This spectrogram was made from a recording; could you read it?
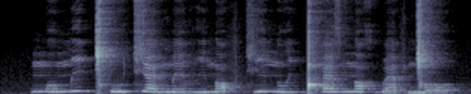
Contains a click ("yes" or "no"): yes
